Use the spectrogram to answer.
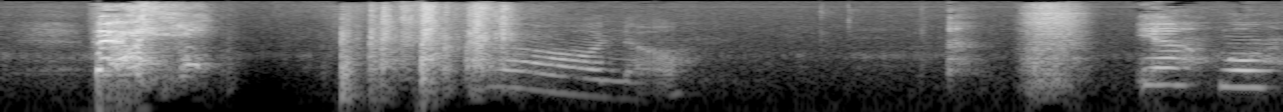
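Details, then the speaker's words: A young woman's several sharp, explosive sneezes, some with a voiced build-up and trailing cry, mixed with brief talk; ordinary sneezing. "Whoa. I'm gonna sneeze. It's tough."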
